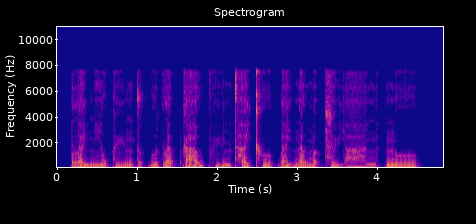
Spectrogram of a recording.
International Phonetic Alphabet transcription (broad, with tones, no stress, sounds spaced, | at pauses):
l ɐ˨˩ j ŋ iː˧ w k yː˨˧ ŋ t̪ ʊ˨ k̚ uː˥ t̚ l ɐ˨ p̚ k aː˨ w pʰ yː˨˩ n t̪ʰ ɐ˧ j kʰ uː˥ k̚ l ɐ˨ j n̪ ɐ˥ w m ɐ˨˥ p̚ t͡s ɵ˨˩ ɥ j aː˨ n | n̪ uː˥ k̚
